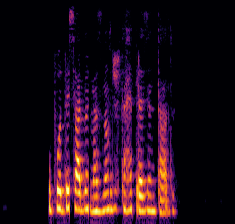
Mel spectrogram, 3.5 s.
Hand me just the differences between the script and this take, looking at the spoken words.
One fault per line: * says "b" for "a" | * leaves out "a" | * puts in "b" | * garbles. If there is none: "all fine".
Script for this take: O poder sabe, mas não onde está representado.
all fine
